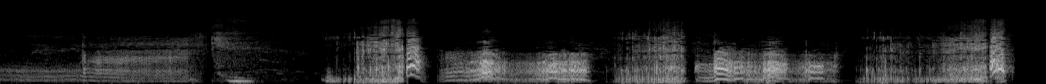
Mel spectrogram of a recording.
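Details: Playful pet dog imitating pig noises, a series of rough, growly grunts and squeals about a second long, alternating with sharp noisy snorting bursts, repeated across the recording.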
